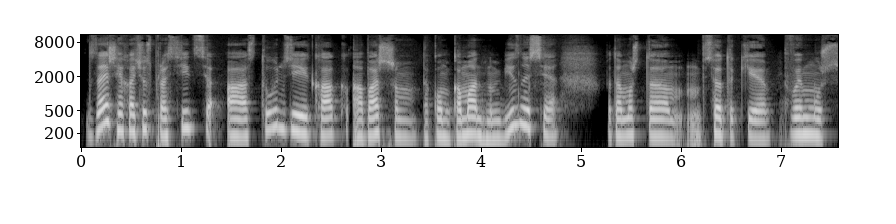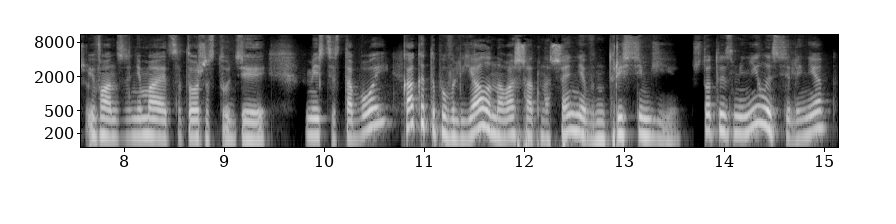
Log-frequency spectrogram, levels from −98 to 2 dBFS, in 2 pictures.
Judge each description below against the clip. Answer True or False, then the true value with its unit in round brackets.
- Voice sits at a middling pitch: True (180 Hz)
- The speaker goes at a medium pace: True (145 wpm)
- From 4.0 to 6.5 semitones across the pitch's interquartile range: False (3.4 semitones)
